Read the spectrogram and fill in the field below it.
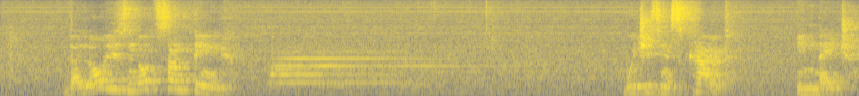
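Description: A man speaks with animation into a microphone in a room with some echo.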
